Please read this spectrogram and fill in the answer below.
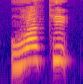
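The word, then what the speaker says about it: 浮気: 처리하셔야 돼요 자 그러면 바람 피우는 것 자이 발음은 우키 우와키 바로이 부분이었습니다 땡땡과 있고 없고에 따라서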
